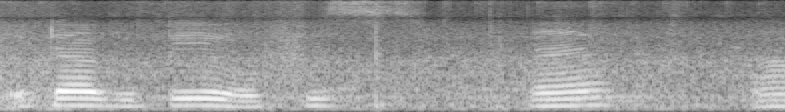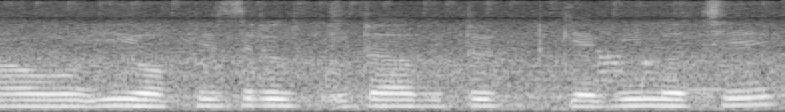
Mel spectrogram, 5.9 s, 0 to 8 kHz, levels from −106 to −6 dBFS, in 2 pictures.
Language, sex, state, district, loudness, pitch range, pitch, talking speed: Odia, female, Odisha, Sambalpur, -16 LUFS, 160-185 Hz, 170 Hz, 120 wpm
